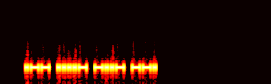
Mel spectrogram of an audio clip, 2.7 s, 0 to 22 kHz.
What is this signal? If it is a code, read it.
Morse code, heard as a keyed tone, about 46 wpm, 700 Hz. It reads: W4XG
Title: USA Call Signs - 4 Characters - Repeated 2x - 45wpm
